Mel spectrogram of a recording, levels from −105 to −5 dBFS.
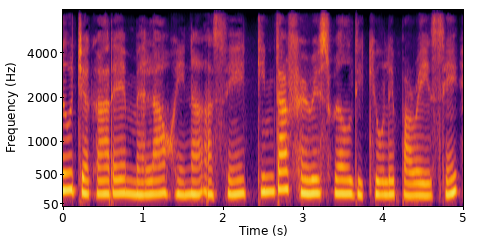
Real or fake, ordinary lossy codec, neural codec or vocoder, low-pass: fake; none; codec, 16 kHz, 2 kbps, X-Codec, WavLM features, trained on Multilingual LibriSpeech; none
